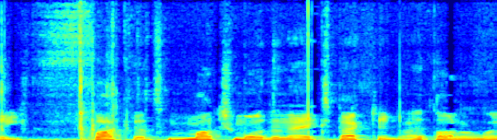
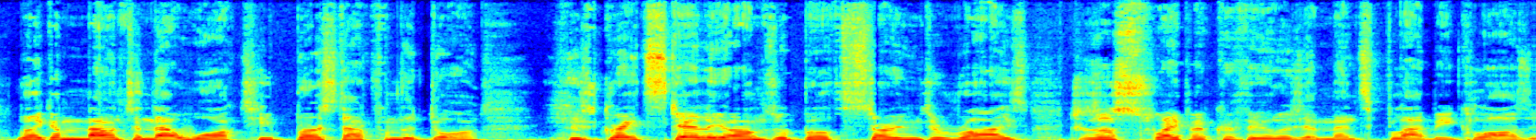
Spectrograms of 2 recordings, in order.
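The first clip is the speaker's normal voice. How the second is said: steady rhythmic verse read aloud; poem reading; 5 dB louder than usual. A narrator's reading. Reading a rhyming horror poem to viewers, rhythmic storytelling.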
